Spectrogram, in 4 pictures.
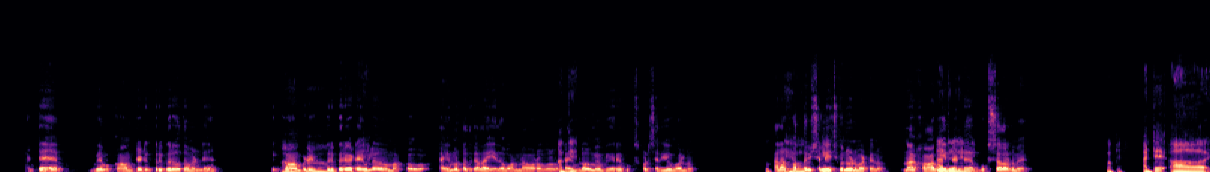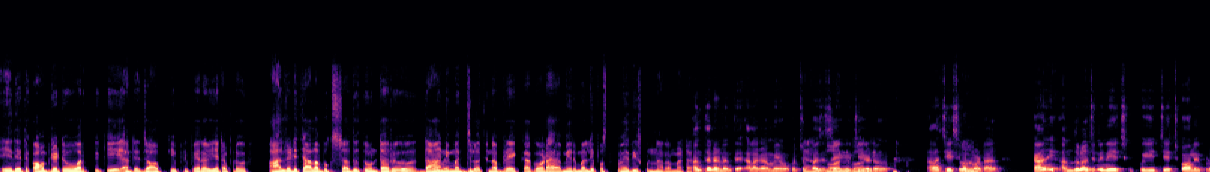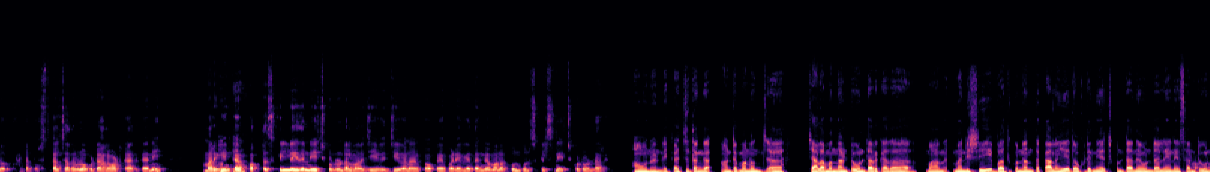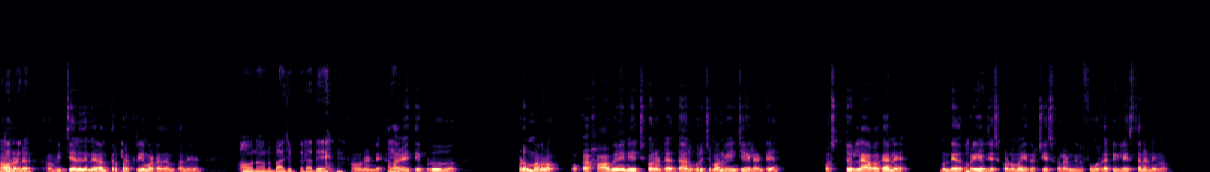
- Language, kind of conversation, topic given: Telugu, podcast, స్వయంగా నేర్చుకోవడానికి మీ రోజువారీ అలవాటు ఏమిటి?
- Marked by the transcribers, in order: in English: "కాంపిటెటివ్‌కి ప్రిపేర్"; in English: "కాంపిటెటివ్ ప్రిపేర్"; in English: "వన్"; in English: "బుక్స్"; in English: "హాబీ"; in English: "బుక్స్"; in English: "కాంపిటేటివ్ వర్క్‌కి"; in English: "జాబ్‌కి ప్రిపేర్"; in English: "ఆల్రెడీ"; in English: "బుక్స్"; in English: "బ్రేక్‌గా"; giggle; in English: "స్కిల్స్"; giggle; in English: "హాబీని"; in English: "ఫస్ట్"; in English: "ప్రేయర్"; in English: "ఫోర్ థర్టీకి"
